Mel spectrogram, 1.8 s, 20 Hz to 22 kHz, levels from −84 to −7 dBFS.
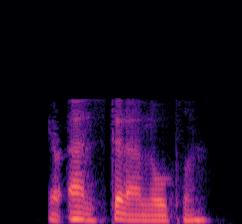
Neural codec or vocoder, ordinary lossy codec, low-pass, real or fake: codec, 16 kHz, 0.5 kbps, X-Codec, HuBERT features, trained on general audio; AAC, 16 kbps; 3.6 kHz; fake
